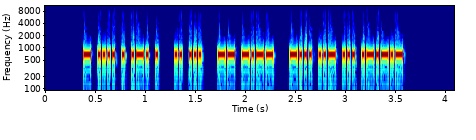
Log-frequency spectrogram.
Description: Morse code, heard as a keyed tone, about 50 wpm, 700 Hz. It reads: THERE IS MY BUS.
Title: Sentences from Top 1000 Words - Review Part 6 - 50wpm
